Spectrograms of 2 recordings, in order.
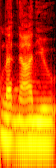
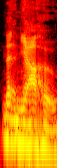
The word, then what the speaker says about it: Netanyahu: Net Nanu Netanyanu, am I saying that right? Netanyahu. Netanyahu. I always get that name wrong.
